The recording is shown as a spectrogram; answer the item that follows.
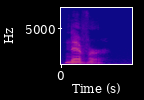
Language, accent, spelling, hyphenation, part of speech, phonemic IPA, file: English, US, never, nev‧er, adverb / verb / interjection, /ˈnɛv.ɚ/, En-us-never.ogg
- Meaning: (adverb) 1. At no time; on no occasion; in no circumstance 2. Not at any other time; not on any other occasion; not previously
